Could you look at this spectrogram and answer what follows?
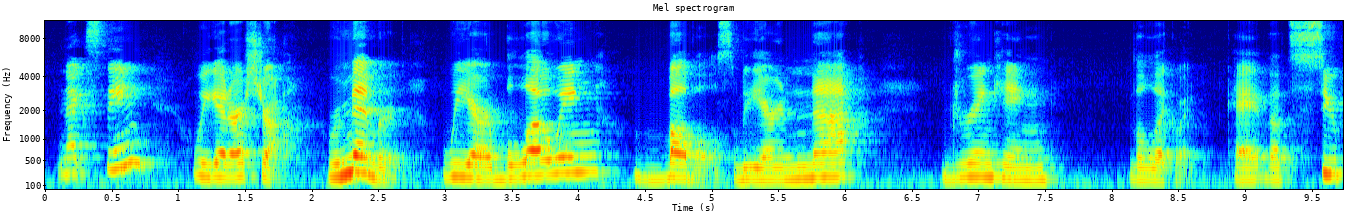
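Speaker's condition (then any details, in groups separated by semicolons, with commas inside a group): No condition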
